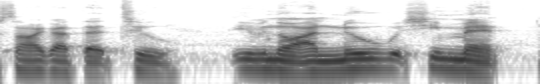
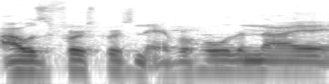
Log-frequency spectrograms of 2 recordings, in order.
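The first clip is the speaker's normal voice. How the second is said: ordinary talk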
